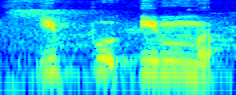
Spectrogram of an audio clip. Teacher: மேல் இதழும் கீழ் இதழும் பொருந்துவதால் பிறக்கிறது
